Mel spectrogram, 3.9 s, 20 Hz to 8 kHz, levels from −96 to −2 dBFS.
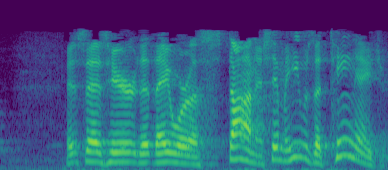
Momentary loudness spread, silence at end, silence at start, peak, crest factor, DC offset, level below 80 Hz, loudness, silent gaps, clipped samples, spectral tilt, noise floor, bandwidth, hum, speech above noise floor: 8 LU; 0 s; 0.65 s; -10 dBFS; 18 dB; under 0.1%; -62 dBFS; -26 LUFS; none; under 0.1%; -9.5 dB/octave; -58 dBFS; 4.8 kHz; none; 33 dB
